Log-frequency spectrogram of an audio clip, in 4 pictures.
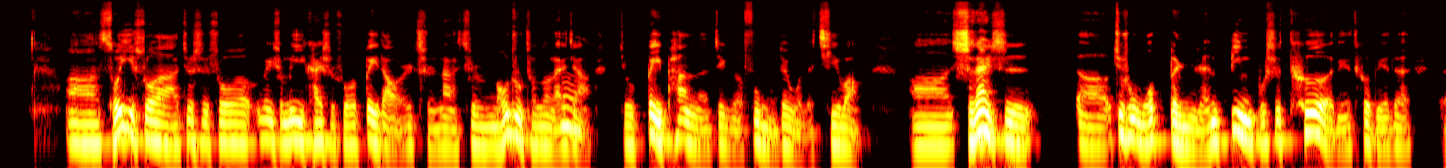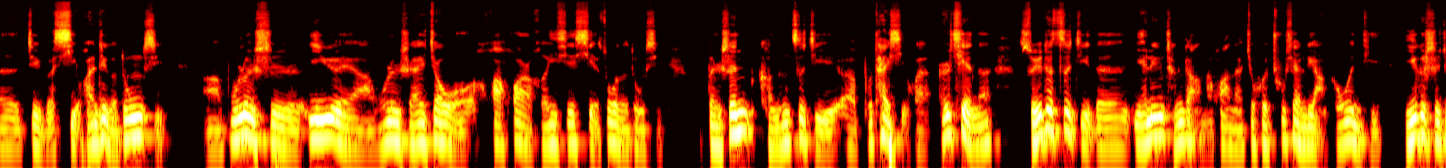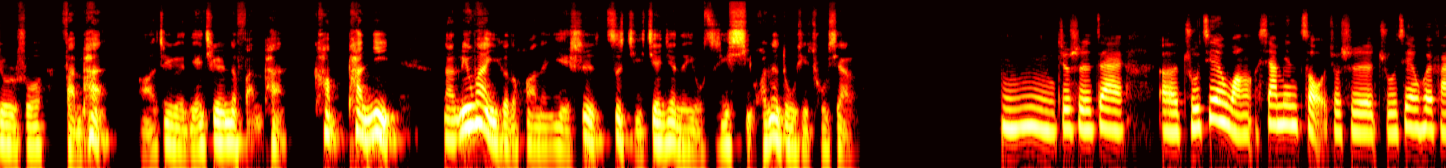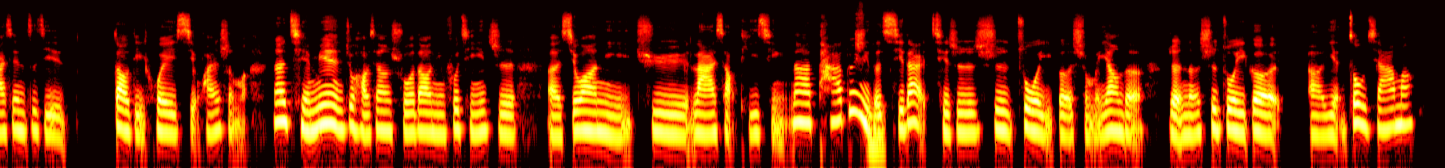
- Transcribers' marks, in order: lip smack
- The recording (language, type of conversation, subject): Chinese, podcast, 父母的期待在你成长中起了什么作用？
